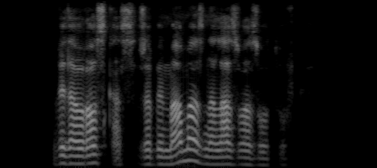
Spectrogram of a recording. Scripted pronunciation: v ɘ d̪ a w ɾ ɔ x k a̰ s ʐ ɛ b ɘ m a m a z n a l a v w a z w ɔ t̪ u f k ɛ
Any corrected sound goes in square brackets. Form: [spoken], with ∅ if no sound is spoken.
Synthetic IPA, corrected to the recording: v ɘ d̪ a w ɾ ɔ [s] k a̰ s ʐ ɛ b ɘ m a m a z n a l a [z] w a z w ɔ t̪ u f k ɛ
